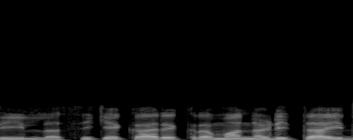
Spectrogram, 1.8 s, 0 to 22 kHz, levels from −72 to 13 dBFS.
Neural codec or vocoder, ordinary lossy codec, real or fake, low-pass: none; Opus, 24 kbps; real; 5.4 kHz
